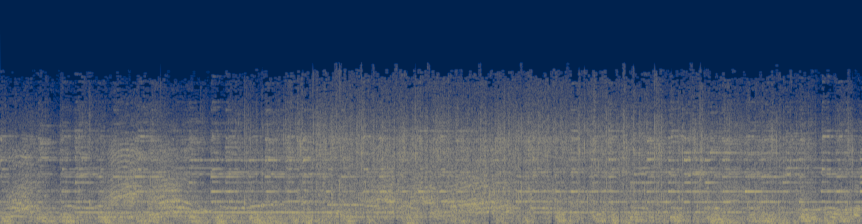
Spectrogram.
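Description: Awa Odori festival band music playing steadily as a dance group passes, mixed with the noise of a large crowd.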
